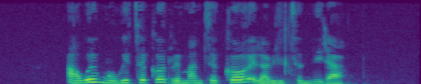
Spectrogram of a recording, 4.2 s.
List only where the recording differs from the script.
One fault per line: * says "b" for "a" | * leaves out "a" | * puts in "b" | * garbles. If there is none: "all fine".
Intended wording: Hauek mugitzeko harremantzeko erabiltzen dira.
all fine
